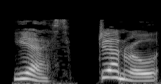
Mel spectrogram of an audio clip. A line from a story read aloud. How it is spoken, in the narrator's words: the officer replied nervously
